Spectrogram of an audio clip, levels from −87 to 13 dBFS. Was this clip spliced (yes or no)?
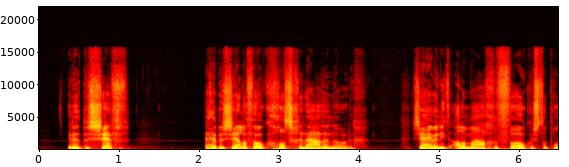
yes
